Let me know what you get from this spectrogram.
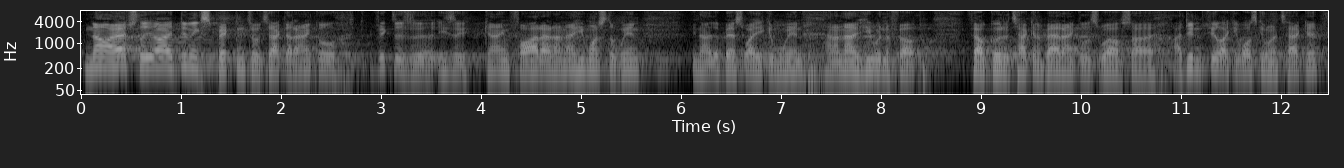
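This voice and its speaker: A man's voice: fairly high pitch, steady tone, fast, few pauses. A man giving a casual, easygoing post-match interview. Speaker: competitor being interviewed. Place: competition arena. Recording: echoey hall with long reverb.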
